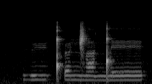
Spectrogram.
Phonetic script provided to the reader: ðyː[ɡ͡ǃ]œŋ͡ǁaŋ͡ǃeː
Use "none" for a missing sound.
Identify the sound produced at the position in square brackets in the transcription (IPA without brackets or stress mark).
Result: ǃʼ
